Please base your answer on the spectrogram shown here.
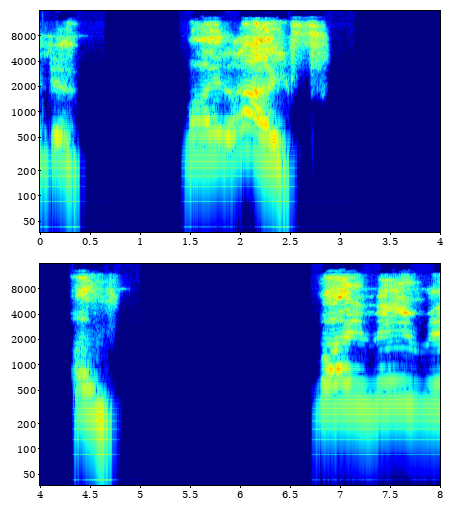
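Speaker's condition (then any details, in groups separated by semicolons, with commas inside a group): Cerebral palsy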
